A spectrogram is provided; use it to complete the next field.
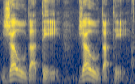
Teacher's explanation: So if it's my talent, then it becomes jawdati. And ta marbuta, because it means tied up ta, transforms back into regular ta.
